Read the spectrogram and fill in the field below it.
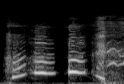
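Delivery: very high, wounded gasp; heartbroken gasp. Retold or imitated. Storyteller reliving seeing her kiss another guy, heartbroken gasp. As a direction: gasp as if your heart just broke. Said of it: "pinpoint the moment that his heart breaks".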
